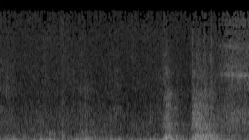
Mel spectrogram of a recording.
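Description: A door being opened, with a couple of soft clunks and a brief rush of movement partway through, over a steady low room hum. No one speaks.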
